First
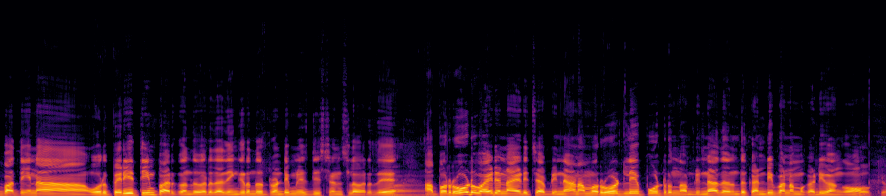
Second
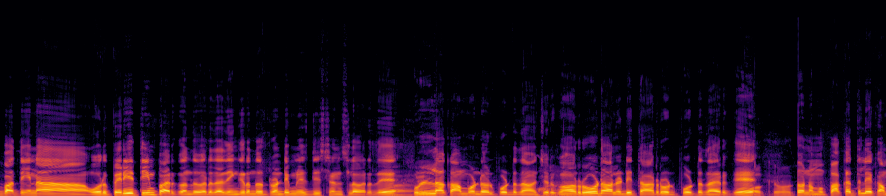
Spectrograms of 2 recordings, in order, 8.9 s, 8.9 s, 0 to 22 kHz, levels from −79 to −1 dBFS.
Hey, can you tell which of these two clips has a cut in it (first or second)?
second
